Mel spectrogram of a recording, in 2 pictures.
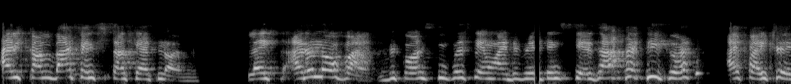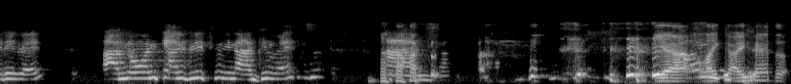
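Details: Adult woman speaking; typical speech.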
